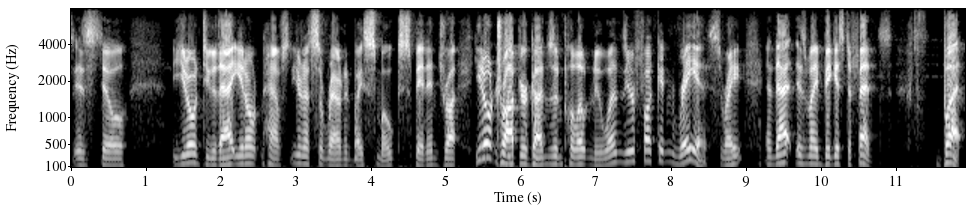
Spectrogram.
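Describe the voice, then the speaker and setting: A man talks loosely about a video game, circling back and restarting his thoughts, with casual swearing along the way. His voice is bright and clean. It sits close and dry with no room sound. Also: medium pitch, dry recording. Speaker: gaming YouTuber.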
